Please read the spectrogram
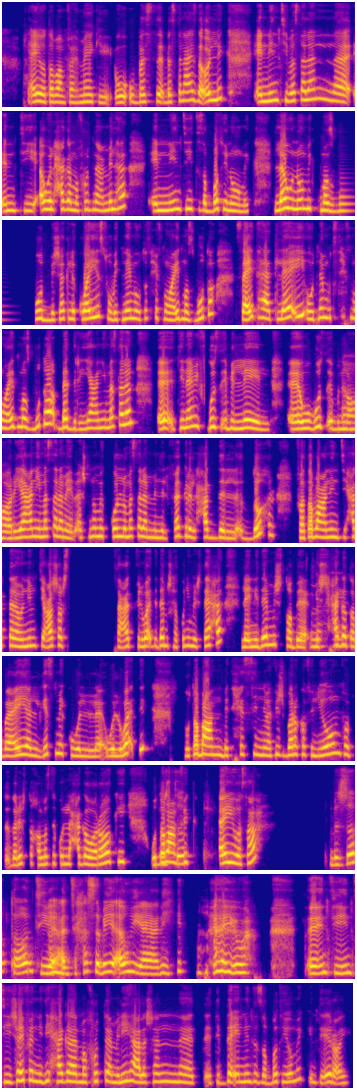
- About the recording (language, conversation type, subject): Arabic, advice, إزاي أبطل تسويف وأنجز المهام اللي متراكمة عليّا كل يوم؟
- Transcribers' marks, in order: distorted speech; tapping; chuckle; laughing while speaking: "أيوه"; chuckle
